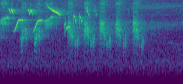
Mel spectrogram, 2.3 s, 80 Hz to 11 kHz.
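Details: Meadow bunting (Emberiza cioides) singing by a river with Oriental reed warblers on 29 June 2013: one quick, high phrase of thin whistles and sharp chirps lasting under two seconds.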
